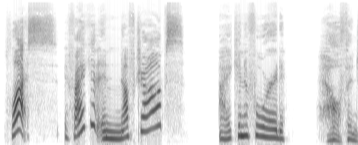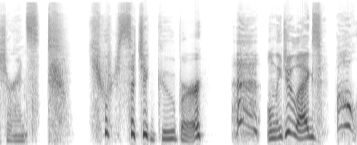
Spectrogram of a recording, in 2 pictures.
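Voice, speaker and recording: A high-voiced young actress chair come to life for a video game. She is earnest and casual, with a very animated, swooping delivery. The sound is close and dry. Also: dry recording, full character voice. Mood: cheerful, friendly. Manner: animated, earnest, casual, halting when uncomfortable. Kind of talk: video game character dialogue.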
